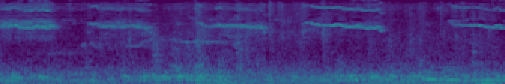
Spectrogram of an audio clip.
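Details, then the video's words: Low rolling coos from black Afghan pigeons, Afghanistan, under a layer of sharp, high, sliding chirps from other birds; a soft indoor murmur throughout. "کفتر های مشکی افغانی"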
